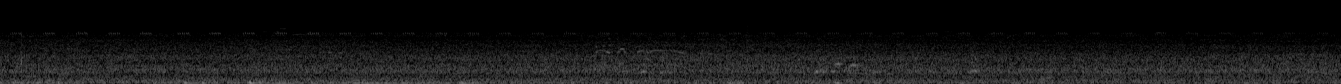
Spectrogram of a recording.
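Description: Steady chorus of insects with a faint, evenly repeating high chirp, over a low rumble of wind on the microphone.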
